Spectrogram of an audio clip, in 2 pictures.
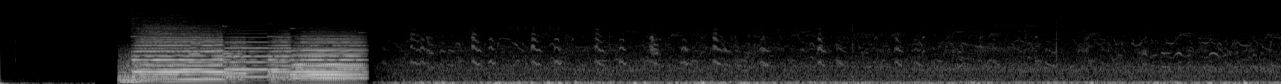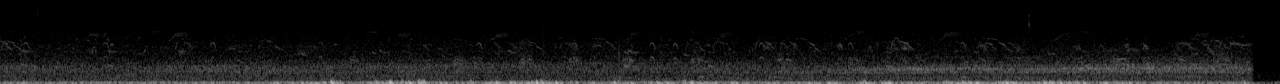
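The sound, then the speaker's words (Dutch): After a brief loud tonal burst, a steady outdoor bird chorus runs on: the repeated calls of a displaying black-tailed godwit mixed with the whistles of wigeon over a low continuous rumble, recorded in the polder de Bakkeron. “Het zijn de geluiden van een baltsende gutto. Het zijn de geluiden van een fluitende smint”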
